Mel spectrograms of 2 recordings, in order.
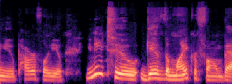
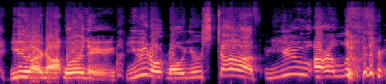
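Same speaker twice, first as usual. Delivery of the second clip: higher, slow, taunting put-down; inner critic sneering; 6 semitones higher, slower than usual. Acted. Puny you at the microphone, taunting the listener slowly. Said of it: "it's screaming at you".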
